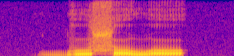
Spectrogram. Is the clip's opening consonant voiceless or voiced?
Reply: voiced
